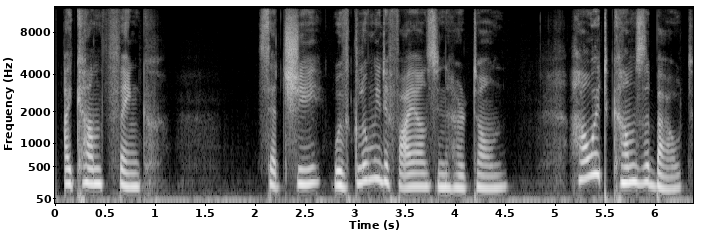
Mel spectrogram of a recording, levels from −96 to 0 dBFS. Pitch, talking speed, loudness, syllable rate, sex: 220 Hz, 140 wpm, -17 LUFS, 4.4 syllables/s, female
